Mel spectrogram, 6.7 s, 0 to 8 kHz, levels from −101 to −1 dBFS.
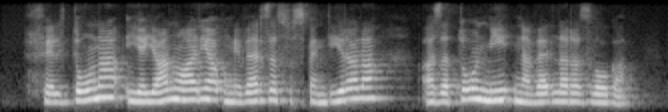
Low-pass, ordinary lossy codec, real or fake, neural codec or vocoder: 7.2 kHz; none; fake; codec, 16 kHz, 2 kbps, FunCodec, trained on Chinese and English, 25 frames a second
